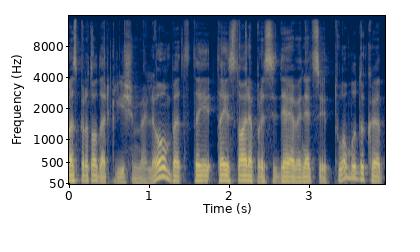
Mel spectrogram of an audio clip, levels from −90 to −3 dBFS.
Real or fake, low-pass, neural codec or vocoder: fake; 14.4 kHz; vocoder, 44.1 kHz, 128 mel bands every 256 samples, BigVGAN v2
